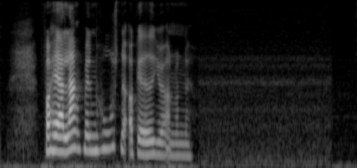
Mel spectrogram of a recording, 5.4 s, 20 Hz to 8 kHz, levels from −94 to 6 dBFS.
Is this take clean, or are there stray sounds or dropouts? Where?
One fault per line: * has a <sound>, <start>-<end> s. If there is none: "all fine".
all fine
